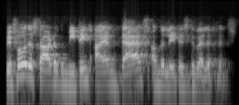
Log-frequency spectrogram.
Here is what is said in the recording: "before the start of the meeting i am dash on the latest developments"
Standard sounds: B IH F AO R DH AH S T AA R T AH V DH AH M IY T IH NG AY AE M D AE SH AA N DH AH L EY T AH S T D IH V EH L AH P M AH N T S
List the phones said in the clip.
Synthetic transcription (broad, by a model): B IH F AO R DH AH S T AA R T AH V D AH M IY T IH NG AY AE M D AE S AA N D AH L EY T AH S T D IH V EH L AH P M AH N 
